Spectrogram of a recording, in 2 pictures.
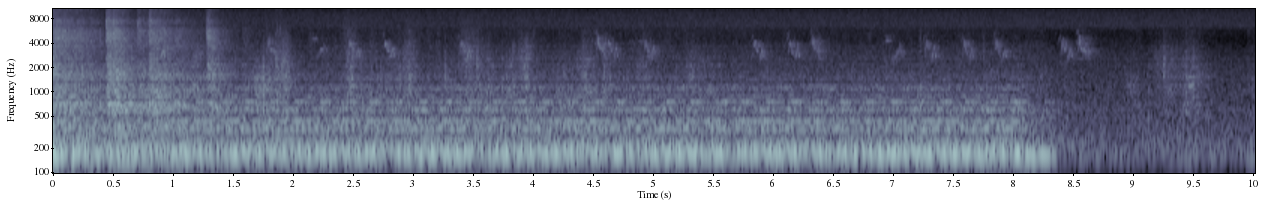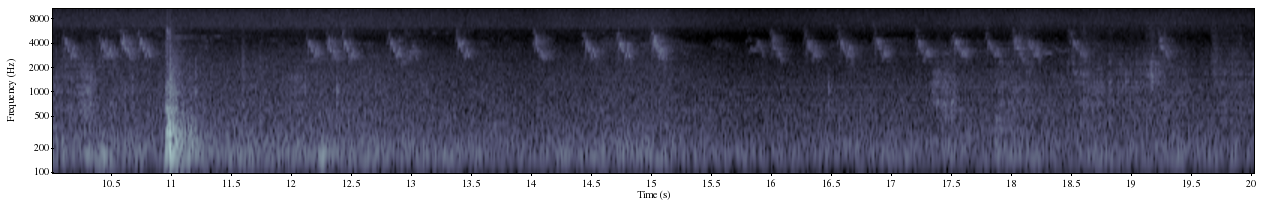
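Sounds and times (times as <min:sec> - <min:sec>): low outdoor hiss: 0:00.0 - 0:19.9.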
